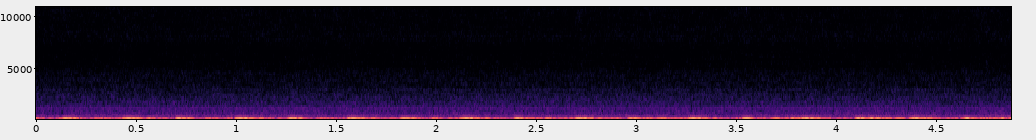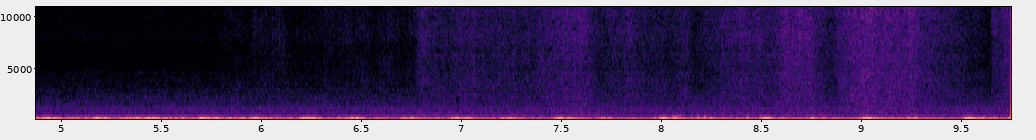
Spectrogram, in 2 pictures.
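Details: Own heart sounds recorded with ECG while rebreathing into a plastic bag: dull, muffled, somewhat uneven thumping at about 107 beats a minute, partly buried in rumbling noise.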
